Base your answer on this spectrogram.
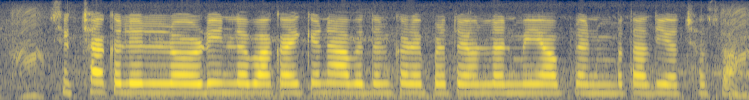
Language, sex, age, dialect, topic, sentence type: Maithili, female, 25-30, Southern/Standard, banking, question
